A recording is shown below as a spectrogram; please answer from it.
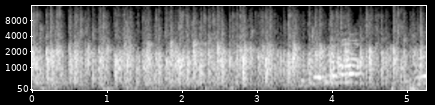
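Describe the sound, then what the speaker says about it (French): Audience applause at a slam poetry tournament in Antibes, a steady wash of clapping that fills the whole stretch at even loudness, with voices and a brief tonal sound rising near the end. "On l'applaudit jusqu'à son retour sur le siège."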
